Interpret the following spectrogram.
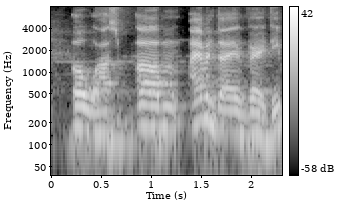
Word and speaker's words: OWASP: called OWASP, but I don't know how you pronounce it. Yeah, it's OWASP.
